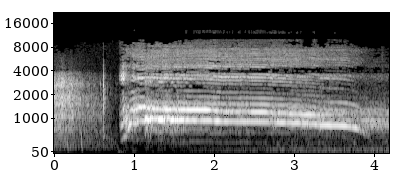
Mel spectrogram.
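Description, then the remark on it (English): After a brief rustle, a person lets out a long, loud scream, held steady for about three seconds, wavering slightly before sliding down in pitch at the end, performed as a re-enactment. “I don't know if I can do that scream.”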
